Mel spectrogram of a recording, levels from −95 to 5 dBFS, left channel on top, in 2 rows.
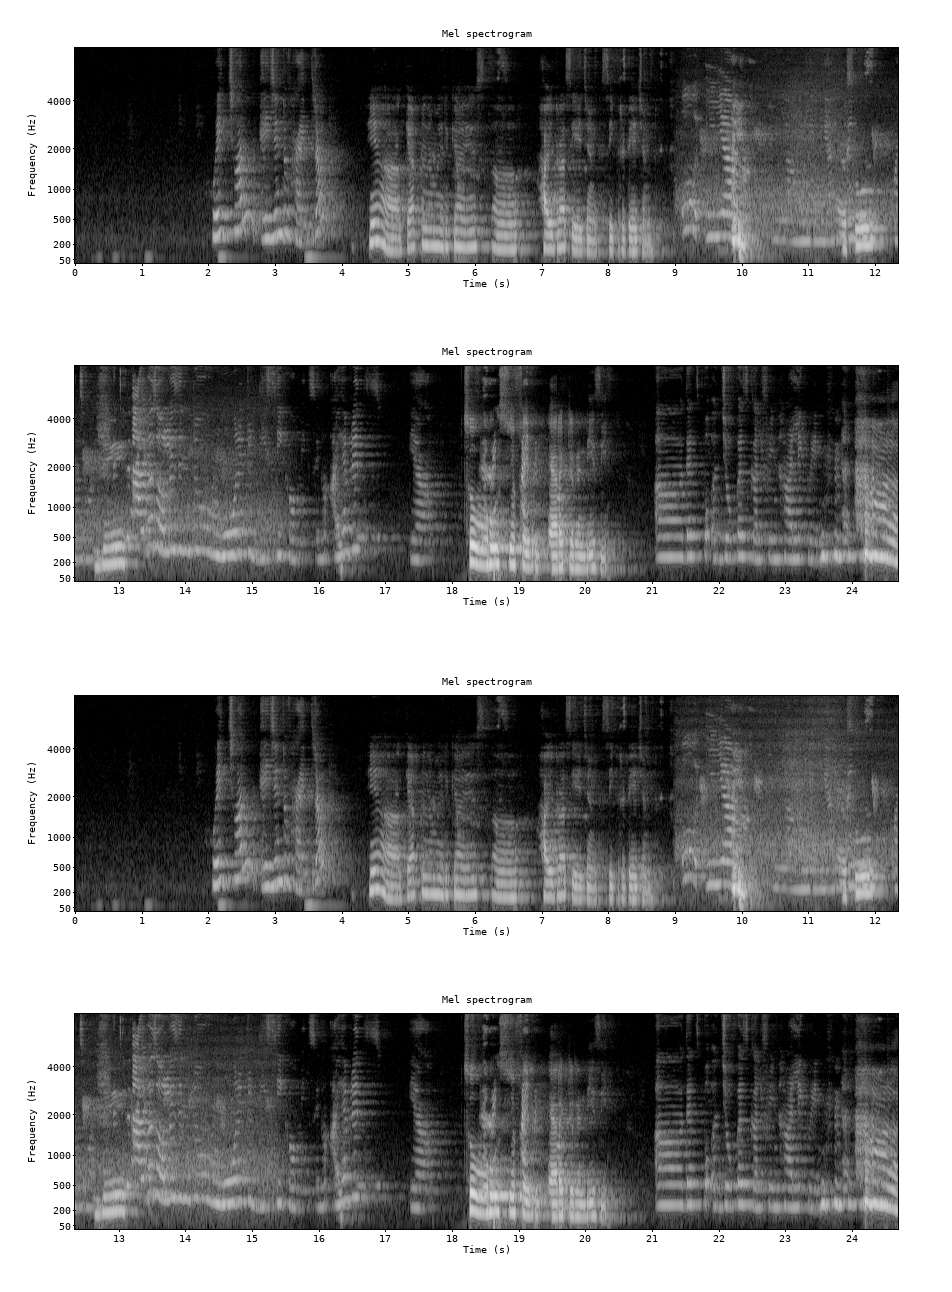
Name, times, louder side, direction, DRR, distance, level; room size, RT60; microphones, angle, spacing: voice 1, 2.1-4.0 8.1-8.2 9.1-10.1 10.5-12.0 12.3-16.9 17.4-17.8 18.4-18.7 19.0-19.8 21.0-24.1, equal, 5° right, 1.6 m, -31 dB
voice 2, 4.4-8.7 9.8-10.1 11.4-12.0 12.6-13.1 16.2-16.7 18.2-20.4 24.0-24.7, left 1 dB, 10° left, 0.8 m, -22 dB
Bird / Ocean, 9.0-15.4, right 2 dB, 50° right, 6.7 m, -42 dB
25.5 x 16.0 x 8.5 m
head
